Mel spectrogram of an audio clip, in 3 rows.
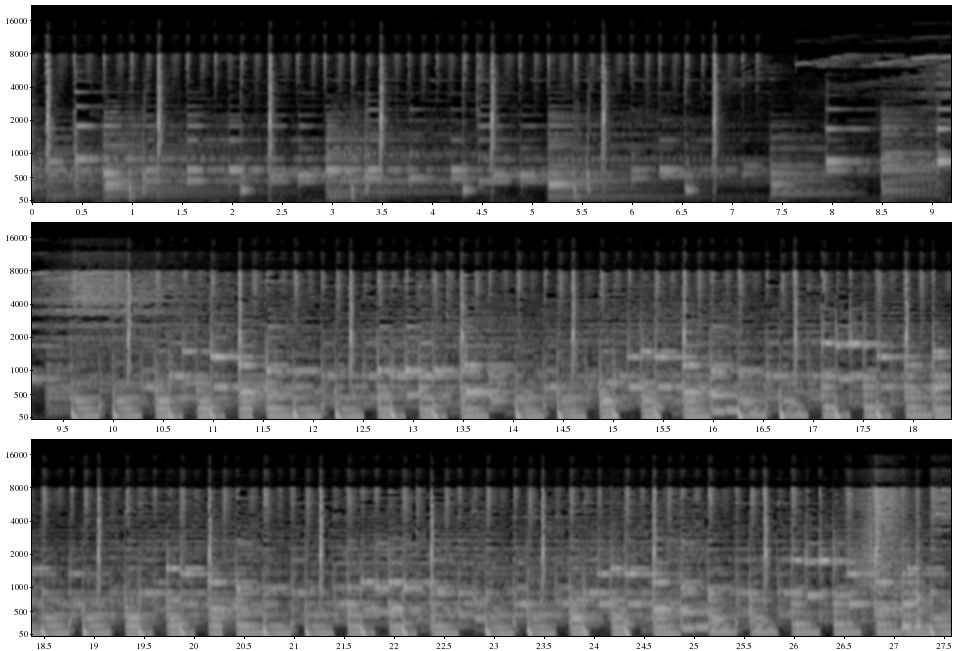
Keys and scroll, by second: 2.3 t, 2.5 o, 3.3 l, 5.2 space, 5.5 Right, 5.7 space, 5.9 Right, 6.0 space.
